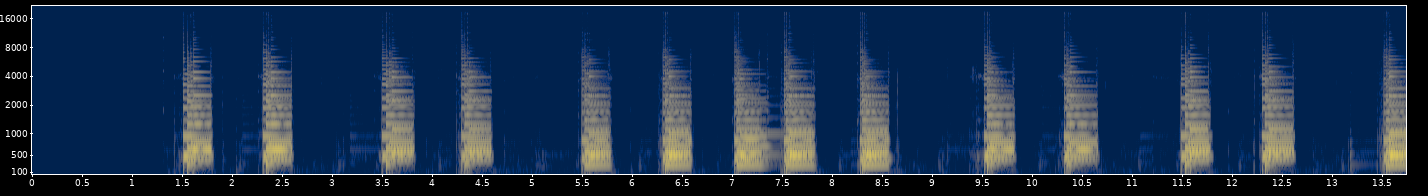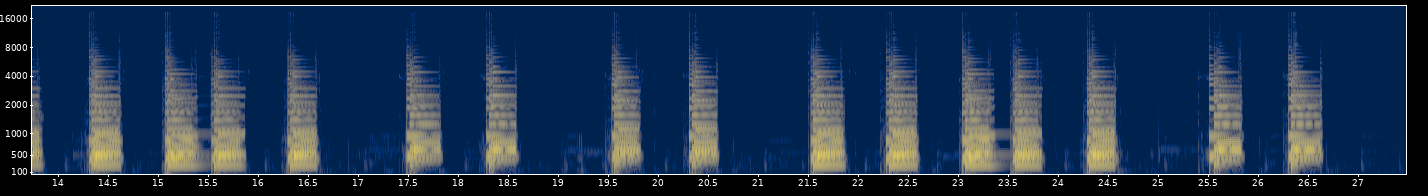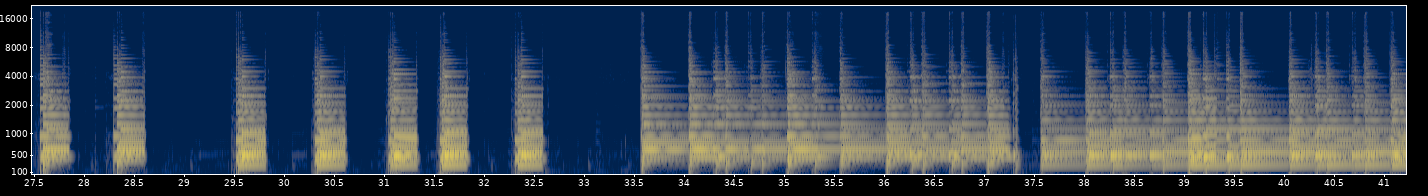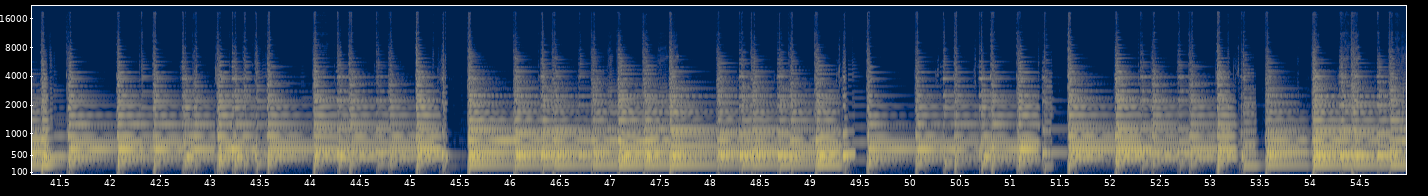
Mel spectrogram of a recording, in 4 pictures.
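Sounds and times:
groovy ukulele: 1.4s - 2.6s, 3.4s - 4.6s, 5.5s - 8.6s, 9.4s - 10.7s, 11.5s - 12.6s, 13.2s - 16.6s, 17.5s - 18.6s, 19.5s - 20.6s, 21.5s - 24.6s, 25.4s - 26.7s, 27.5s - 28.6s, 29.5s - 32.6s, 33.6s - 54.9s.

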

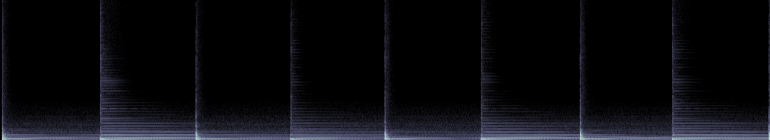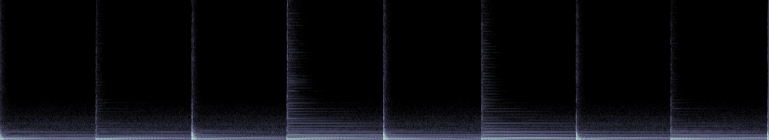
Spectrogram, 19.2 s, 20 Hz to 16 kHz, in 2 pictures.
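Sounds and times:
mellow acoustic guitar: 0.0s - 19.2s.

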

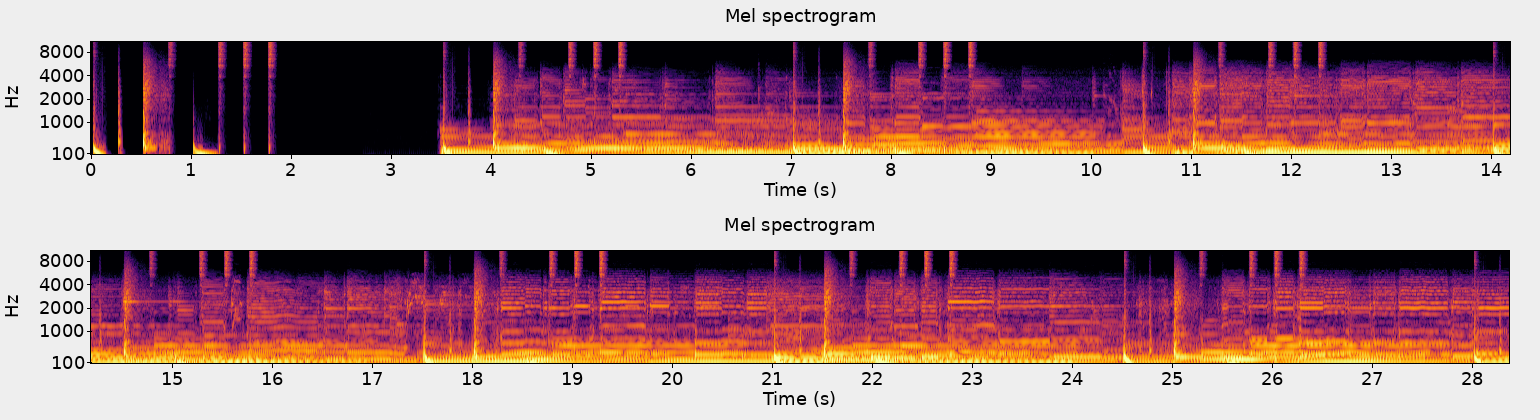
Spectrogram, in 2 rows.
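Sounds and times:
improvised music in 7 4 time: 3.5s - 28.3s.

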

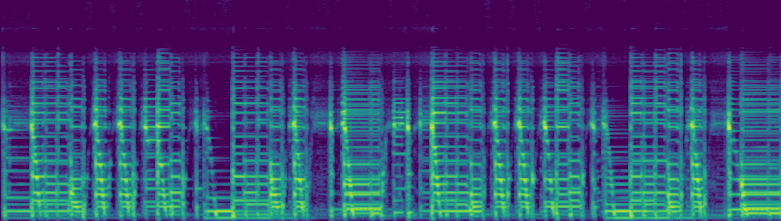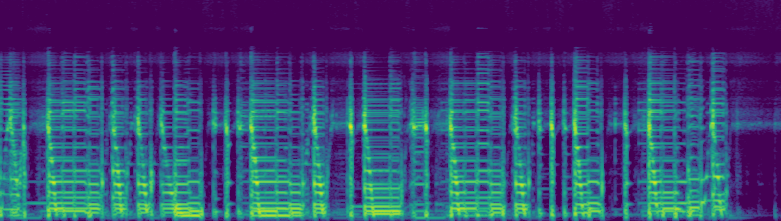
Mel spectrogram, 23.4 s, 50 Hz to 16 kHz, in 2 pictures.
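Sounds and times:
guitar riff in A minor at 160 BPM: 0.0s - 22.7s.

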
